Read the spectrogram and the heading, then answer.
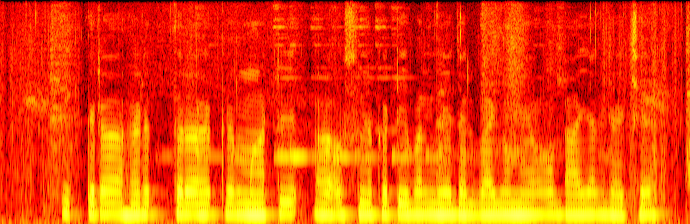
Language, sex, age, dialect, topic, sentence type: Maithili, male, 18-24, Eastern / Thethi, agriculture, statement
